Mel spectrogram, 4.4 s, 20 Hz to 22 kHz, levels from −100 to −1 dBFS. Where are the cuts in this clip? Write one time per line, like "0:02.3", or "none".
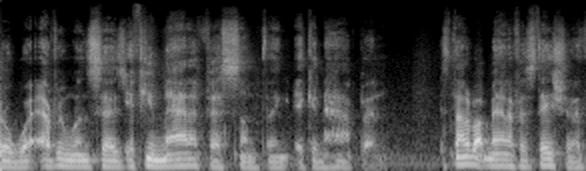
0:00.9
0:03.1

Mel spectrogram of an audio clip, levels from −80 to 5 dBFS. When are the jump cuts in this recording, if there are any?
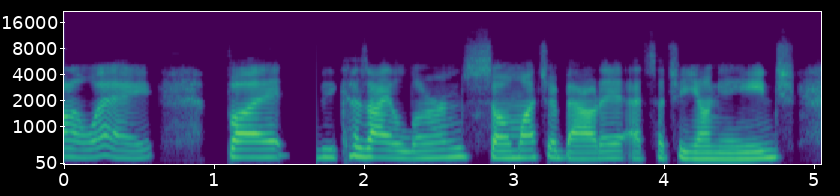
0:01.6

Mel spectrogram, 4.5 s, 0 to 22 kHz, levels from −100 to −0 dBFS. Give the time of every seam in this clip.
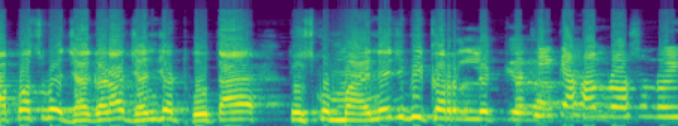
none

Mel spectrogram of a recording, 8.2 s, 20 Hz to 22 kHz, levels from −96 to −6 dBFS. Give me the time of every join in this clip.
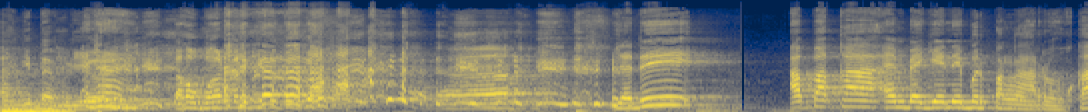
none

